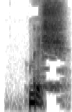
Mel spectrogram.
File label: "Wish", English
